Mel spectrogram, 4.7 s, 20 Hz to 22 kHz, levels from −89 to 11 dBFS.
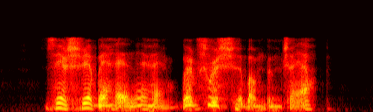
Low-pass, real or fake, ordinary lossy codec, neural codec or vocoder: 5.4 kHz; fake; AAC, 24 kbps; autoencoder, 44.1 kHz, a latent of 192 numbers a frame, MeloTTS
